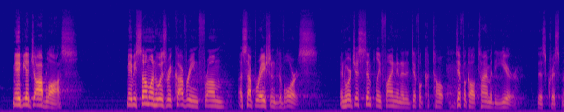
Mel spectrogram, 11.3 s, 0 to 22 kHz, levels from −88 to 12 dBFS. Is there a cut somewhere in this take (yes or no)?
yes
